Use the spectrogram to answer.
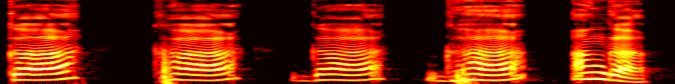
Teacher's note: जो क वर्ग की जो सीरीज़ होती है उसे कंठ से बोला जाता है।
